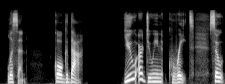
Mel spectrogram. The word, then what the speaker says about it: Когда: This word has 2 syllables, and you're going to want to put the stress on that second part. Listen. Когда.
